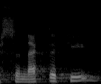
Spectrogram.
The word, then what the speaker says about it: synecdoche: And it's what scholars would call a I'm going to I'm going to mispronounce it. I practiced it before I came in here. Synecdoche, right?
